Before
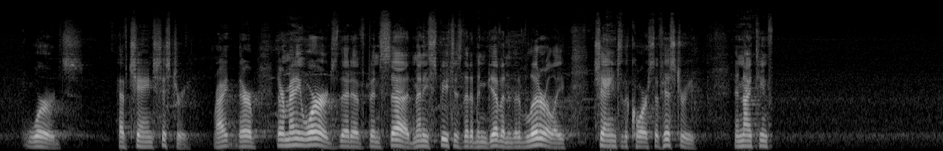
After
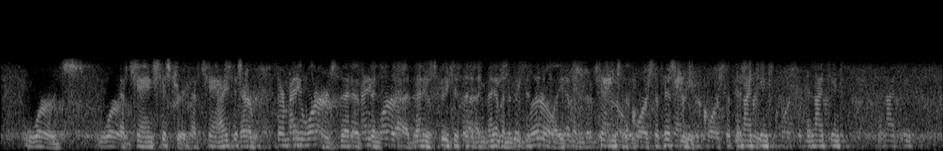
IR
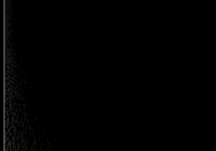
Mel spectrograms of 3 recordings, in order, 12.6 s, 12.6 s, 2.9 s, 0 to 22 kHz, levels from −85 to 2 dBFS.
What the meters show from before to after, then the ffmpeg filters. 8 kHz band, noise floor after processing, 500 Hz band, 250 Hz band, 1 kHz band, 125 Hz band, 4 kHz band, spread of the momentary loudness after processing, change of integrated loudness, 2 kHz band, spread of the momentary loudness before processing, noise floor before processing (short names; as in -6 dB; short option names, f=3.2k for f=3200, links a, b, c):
under -35 dB, -51 dBFS, -8.5 dB, -5.0 dB, -8.5 dB, +3.5 dB, -1.5 dB, 7 LU, -8.5 dB, -6.0 dB, 17 LU, -64 dBFS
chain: -filter_complex "[0:a]areverse,acompressor=threshold=-39dB:ratio=16,areverse,adynamicequalizer=threshold=0.00112:dfrequency=1000:dqfactor=0.82:tfrequency=1000:tqfactor=0.82:attack=5:release=100:ratio=0.375:range=3:mode=boostabove:tftype=bell,aecho=1:1:954|1908|2862:0.596|0.149|0.0372,acrossover=split=160|3000[a][b][c];[b]acompressor=threshold=-56dB:ratio=4[d];[a][d][c]amix=inputs=3:normalize=0,asplit=2[e][f];[1:a]atrim=start_sample=2205,asetrate=22932,aresample=44100[g];[f][g]afir=irnorm=-1:irlink=0,volume=12dB[h];[e][h]amix=inputs=2:normalize=0,asoftclip=type=tanh:threshold=-21.5dB,volume=3.5dB" -ar 8000 -c:a libopencore_amrnb -b:a 6700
